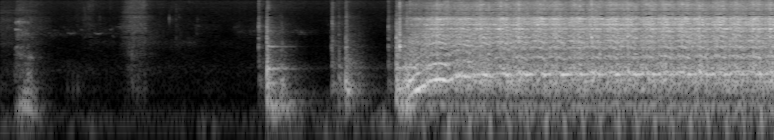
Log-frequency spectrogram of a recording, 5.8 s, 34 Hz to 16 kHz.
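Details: Gardner 4LW diesel after cracked-head repair, fuel system primed and bled: a few short cranking tries, then it catches and settles into a smooth, steady run with no knocks or misses; healthy.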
